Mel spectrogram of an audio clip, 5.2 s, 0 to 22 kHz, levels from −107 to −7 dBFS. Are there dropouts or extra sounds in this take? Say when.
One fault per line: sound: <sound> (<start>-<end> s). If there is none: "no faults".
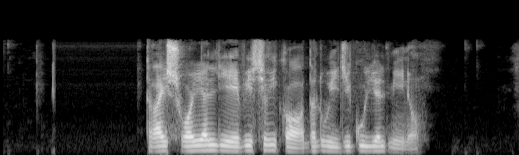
no faults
